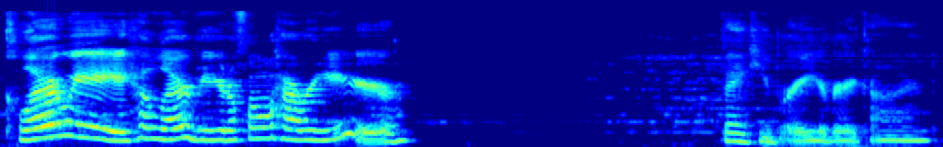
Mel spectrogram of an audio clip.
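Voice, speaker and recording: A woman's voice: high voice, steady tone, slow, gravelly, a bit bright, soft background music. A woman with a Southern US accent hosting a casual livestream, chatting and addressing viewers one by one. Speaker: livestream host.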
